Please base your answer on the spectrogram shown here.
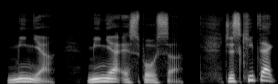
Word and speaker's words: minha: This one sounds exactly like the nya in the English word canyon. So when you're talking about your wife, mña esposa, you don't say minha, not at all.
